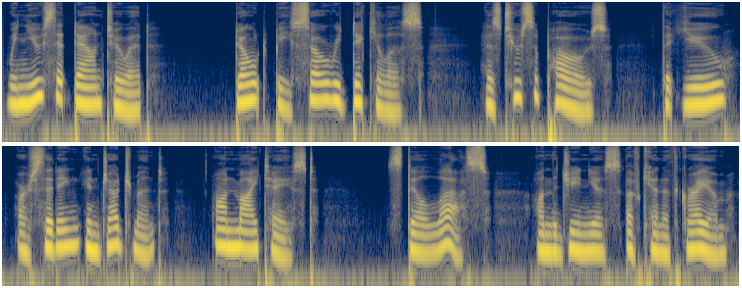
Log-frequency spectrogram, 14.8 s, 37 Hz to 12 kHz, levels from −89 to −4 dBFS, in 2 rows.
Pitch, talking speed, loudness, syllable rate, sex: 170 Hz, 120 wpm, -17 LUFS, 4.0 syllables/s, female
